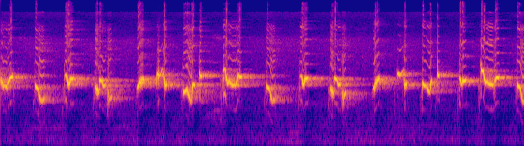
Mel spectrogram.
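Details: Trucukan, or yellow-vented bulbul, singing a long ropel at night: crisp, gurgling, up-and-down notes strung closely together in a lively continuous stream.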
